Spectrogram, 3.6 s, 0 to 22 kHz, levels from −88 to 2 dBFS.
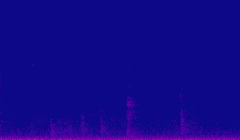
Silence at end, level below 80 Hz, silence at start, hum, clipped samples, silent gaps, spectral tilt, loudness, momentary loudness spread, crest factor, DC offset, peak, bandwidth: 0 s; -66 dBFS; 0 s; none; under 0.1%; none; -5 dB/octave; -66 LUFS; 2 LU; 16 dB; under 0.1%; -46 dBFS; over 20 kHz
